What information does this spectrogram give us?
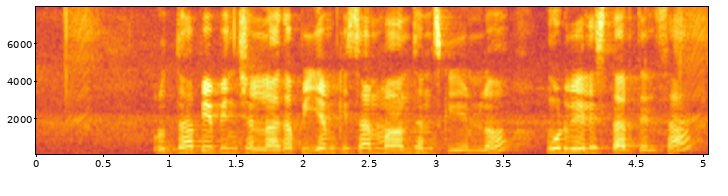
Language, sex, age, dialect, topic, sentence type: Telugu, female, 41-45, Utterandhra, agriculture, statement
